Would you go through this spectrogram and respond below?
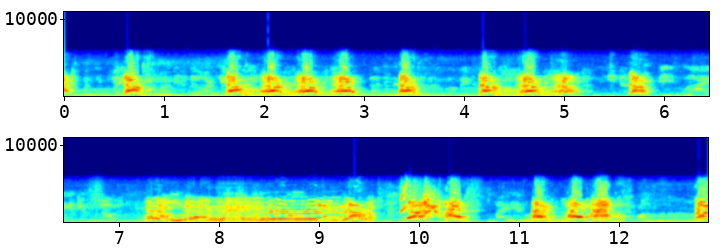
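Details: Upset foster puppy, frustrated that nobody will play, barking in short high yappy bursts about every half second, with a longer wavering whine in the middle and human speech mixed in.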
